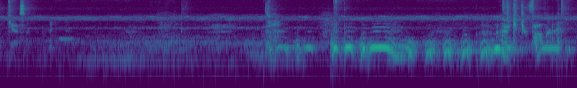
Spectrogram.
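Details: Multiple owls calling excitedly: after several quiet seconds with a few clicks, a rapid chorus of bent hooting notes starts, about four per second, overlapping and uneven, with occasional sharp taps.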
